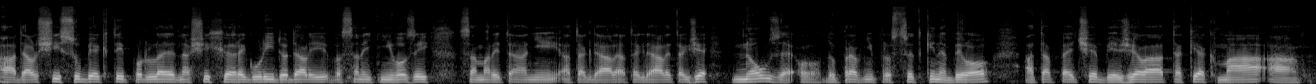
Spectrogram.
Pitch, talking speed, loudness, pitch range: 115 Hz, 140 wpm, -26 LUFS, 110-120 Hz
